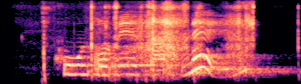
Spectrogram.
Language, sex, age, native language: Icelandic, female, 9, Icelandic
